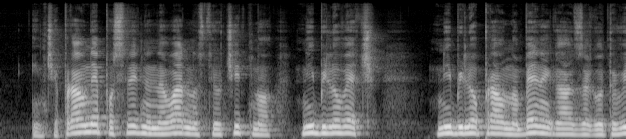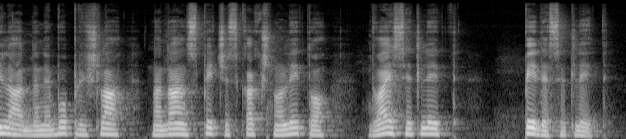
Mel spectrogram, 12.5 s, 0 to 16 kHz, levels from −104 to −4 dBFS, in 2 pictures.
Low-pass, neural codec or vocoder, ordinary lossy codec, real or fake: 14.4 kHz; none; none; real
